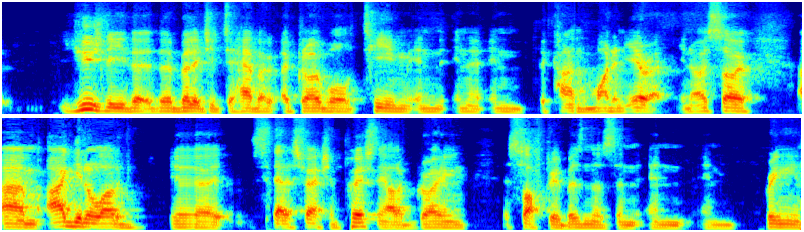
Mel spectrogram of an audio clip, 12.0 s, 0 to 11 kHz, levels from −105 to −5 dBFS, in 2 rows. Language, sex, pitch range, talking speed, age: English, male, 85-100 Hz, 205 wpm, 20-39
